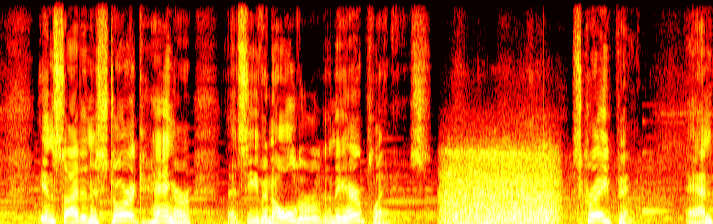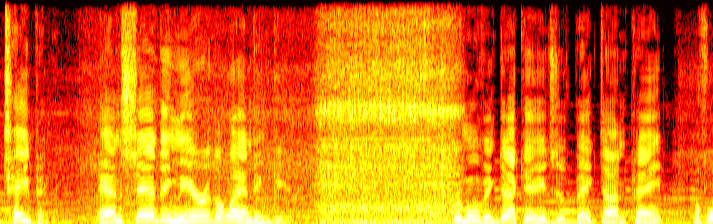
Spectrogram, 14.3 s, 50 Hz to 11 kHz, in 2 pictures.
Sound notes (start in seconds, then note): 4.4 plane rumbling; 10.0 tool whirring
